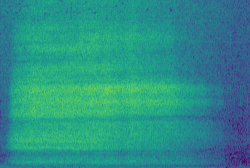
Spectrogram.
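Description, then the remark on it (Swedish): A long, steady inhale drawn through the mouth over a rolled tongue during a breathing exercise, an airy hiss lasting about two seconds before fading out. No one speaks. “Andas in genom munnen, genom med rullad tunga eller stängda tänder.”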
